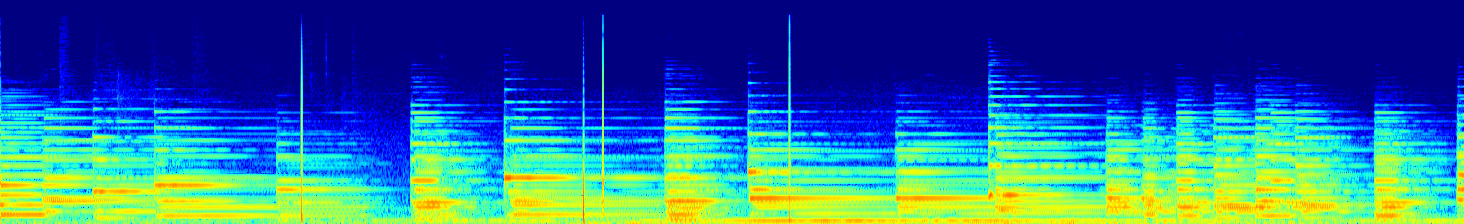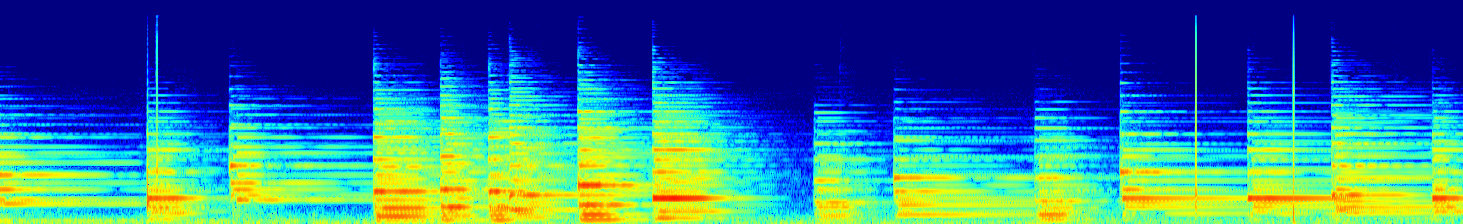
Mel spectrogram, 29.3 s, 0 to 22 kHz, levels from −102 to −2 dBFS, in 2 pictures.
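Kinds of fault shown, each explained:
Loud pop: a sharp thump jumps out well above the music, roughly 20 to 25 dB louder, at 3.01 to 3.03 s, 7.89 to 7.91 s, 26.59 to 26.62 s and 27.57 to 27.59 s, with double pops at 5.83 to 6.05 s and 16.11 to 16.23 s. The likely cause is a sudden voltage pulse in the signal chain. Unlike a dropout click, the music continues underneath with no gap.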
